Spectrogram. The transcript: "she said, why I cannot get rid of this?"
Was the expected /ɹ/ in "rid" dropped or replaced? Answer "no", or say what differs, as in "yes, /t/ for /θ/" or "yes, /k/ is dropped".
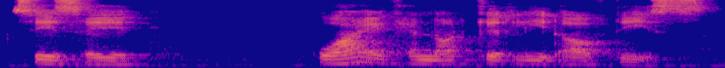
yes, /l/ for /ɹ/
